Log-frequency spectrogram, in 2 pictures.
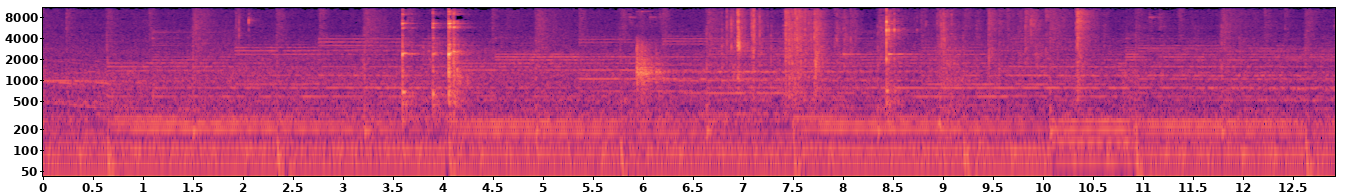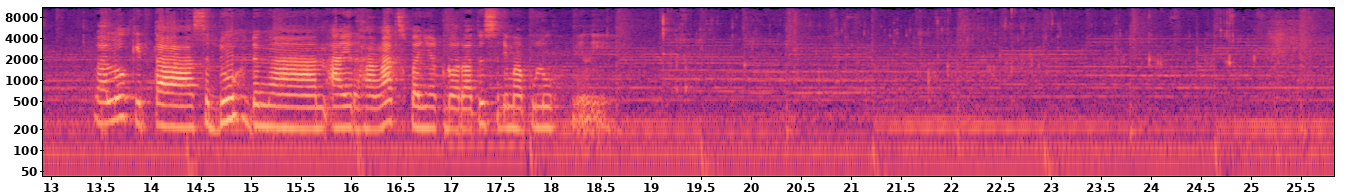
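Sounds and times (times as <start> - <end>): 
glass clinking as ingredients and honey are put in: 3.6 - 4.4, 5.8 - 10.0, 19.1 - 25.1
speech: 13.5 - 18.7.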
